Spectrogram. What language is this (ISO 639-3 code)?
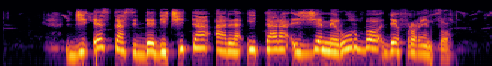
epo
